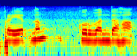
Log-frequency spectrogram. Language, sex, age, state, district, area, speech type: Sanskrit, female, 45-60, Kerala, Ernakulam, urban, spontaneous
